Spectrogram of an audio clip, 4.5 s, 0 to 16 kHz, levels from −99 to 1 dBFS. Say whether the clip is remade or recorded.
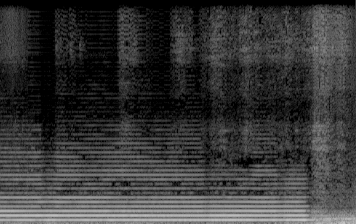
recorded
